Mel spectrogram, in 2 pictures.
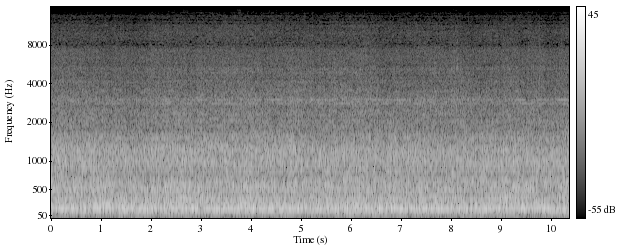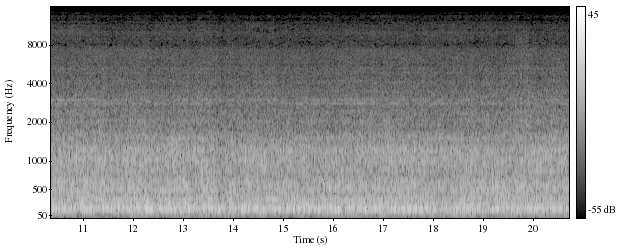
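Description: Leonardo AW169 helicopter's twin turboshaft engines and rotors running steadily at flight idle on the pad, with a constant low hum, ready for takeoff. Heard through a building's window.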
